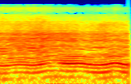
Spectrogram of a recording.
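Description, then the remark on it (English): A race car engine roars loudly, holding a steady, high-pitched revving drone with a slight rise and fall in pitch throughout the short moment, with no voices. “Oh, this is some race car shit.”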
